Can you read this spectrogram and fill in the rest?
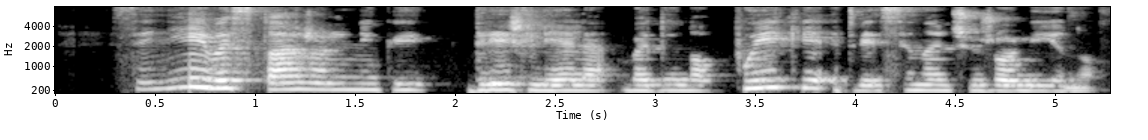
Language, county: Lithuanian, Kaunas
